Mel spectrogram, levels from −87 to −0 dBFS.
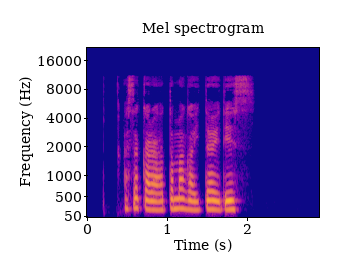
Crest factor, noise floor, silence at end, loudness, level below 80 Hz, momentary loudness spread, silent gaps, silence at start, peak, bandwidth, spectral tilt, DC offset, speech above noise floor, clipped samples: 16 dB; -86 dBFS; 0.85 s; -25 LUFS; -80 dBFS; 13 LU; none; 0.45 s; -10 dBFS; 11.5 kHz; -5 dB/octave; under 0.1%; 62 dB; under 0.1%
